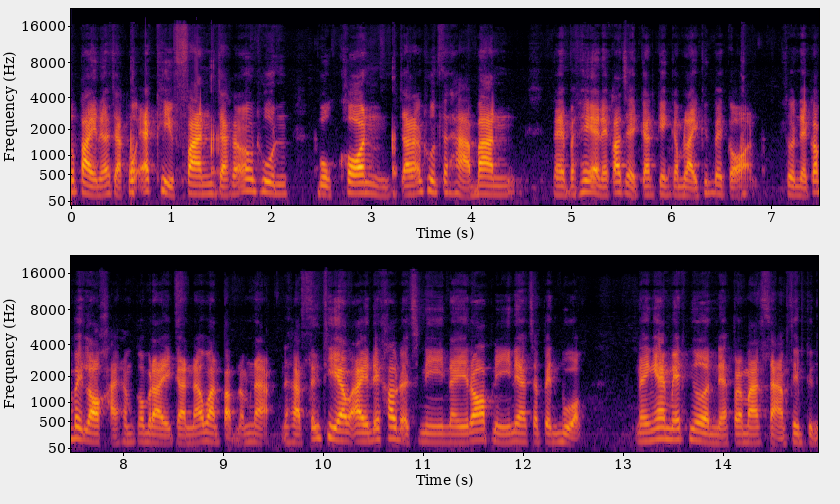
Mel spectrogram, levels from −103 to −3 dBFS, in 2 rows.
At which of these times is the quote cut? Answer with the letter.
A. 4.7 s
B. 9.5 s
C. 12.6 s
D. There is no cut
B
